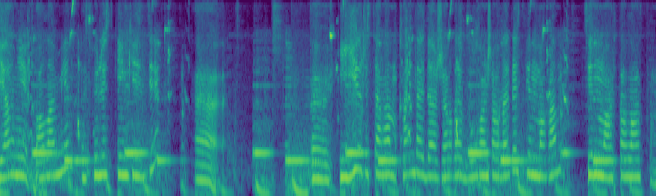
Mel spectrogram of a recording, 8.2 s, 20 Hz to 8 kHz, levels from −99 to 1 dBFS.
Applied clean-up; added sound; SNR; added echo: neural mask model RNNoise.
